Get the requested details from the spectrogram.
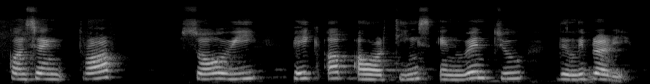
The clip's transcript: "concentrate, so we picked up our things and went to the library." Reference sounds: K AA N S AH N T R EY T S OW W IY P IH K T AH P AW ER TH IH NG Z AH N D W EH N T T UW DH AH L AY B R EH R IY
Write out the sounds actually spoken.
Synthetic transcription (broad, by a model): K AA N S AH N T R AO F S OW W IY P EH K AH P AW ER T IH NG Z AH N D W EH N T T UW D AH L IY B R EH R IY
